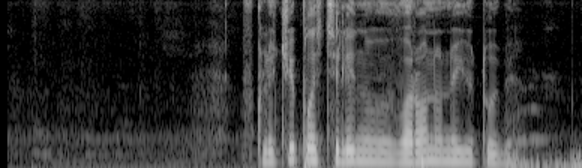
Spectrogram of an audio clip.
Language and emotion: Russian, neutral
